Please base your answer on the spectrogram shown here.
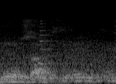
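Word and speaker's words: موسى: This is not Musa ya, it is Musa. This ya is silent, and this alif is supposed to pull the sin.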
